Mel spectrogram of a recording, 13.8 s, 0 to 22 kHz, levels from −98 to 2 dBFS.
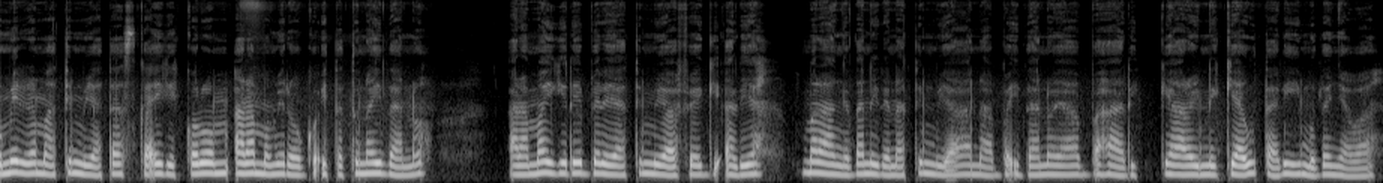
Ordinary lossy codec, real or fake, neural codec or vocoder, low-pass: none; real; none; none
